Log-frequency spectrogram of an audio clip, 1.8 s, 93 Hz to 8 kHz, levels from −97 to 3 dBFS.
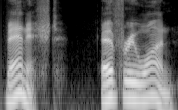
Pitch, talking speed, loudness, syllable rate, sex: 130 Hz, 100 wpm, -16 LUFS, 6.0 syllables/s, male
